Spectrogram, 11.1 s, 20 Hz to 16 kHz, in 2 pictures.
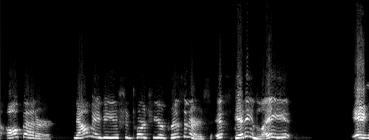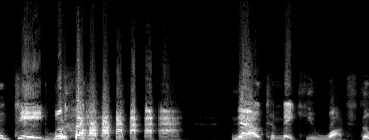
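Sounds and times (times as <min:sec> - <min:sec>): person laughing loudly: 0:06.4 - 0:08.3.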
